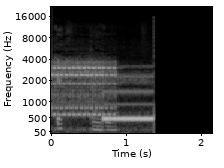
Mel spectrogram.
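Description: Hikvision video intercom indoor station ringing for a call between the two screens: an electronic ring made of several steady tones together, with a louder, lower tone joining partway. It cuts off suddenly about a second and a half in.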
